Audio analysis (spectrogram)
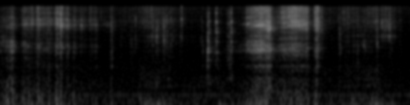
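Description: A solid purple bar of soap held in the hand is scored and cut into flakes with a multi-blade cutter. Bright, crisp scratching and scraping sounds come in quick strokes, with the loudest, hissiest cut near the middle of the clip. A steady low hum sits underneath throughout.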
